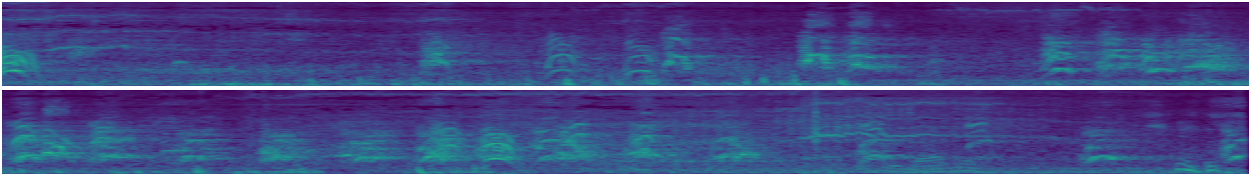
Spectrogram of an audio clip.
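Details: Five Kerry Blue Terriers exercised at home by chasing an E Revo remote-control car, giving excited yips and barks in dense overlapping bursts, with scuffling, engine whine and some human voice in the background.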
